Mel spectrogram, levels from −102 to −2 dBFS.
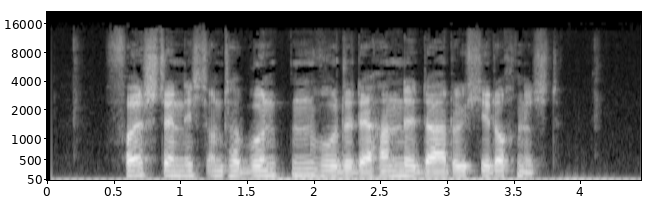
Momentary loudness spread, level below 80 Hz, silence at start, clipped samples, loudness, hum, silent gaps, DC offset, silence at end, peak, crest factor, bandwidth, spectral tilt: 10 LU; -38 dBFS; 0.05 s; under 0.1%; -18 LUFS; none; none; under 0.1%; 0.05 s; -2 dBFS; 18 dB; 14.5 kHz; -5.5 dB/octave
